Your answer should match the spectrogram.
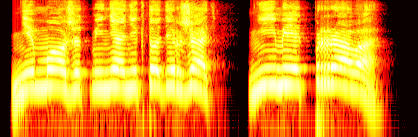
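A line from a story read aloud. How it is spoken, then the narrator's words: Shouting, growing ever louder. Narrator (Russian): кричал он, все больше и больше возвышая голос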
